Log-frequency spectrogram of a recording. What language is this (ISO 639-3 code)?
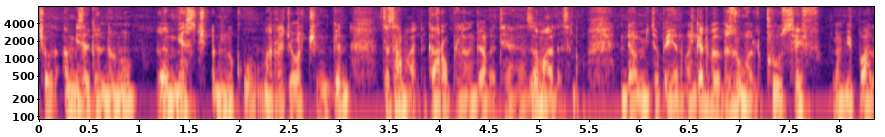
ara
